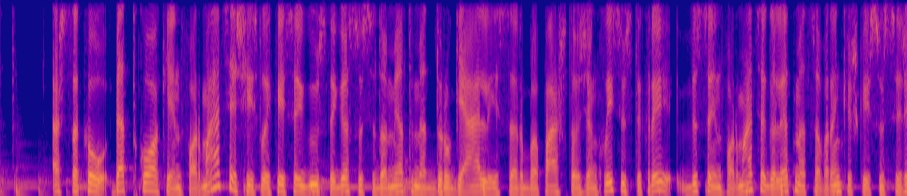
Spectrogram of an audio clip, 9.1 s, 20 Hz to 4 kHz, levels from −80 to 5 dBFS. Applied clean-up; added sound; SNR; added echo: none; Tambourine; 15 dB; none.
